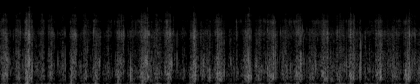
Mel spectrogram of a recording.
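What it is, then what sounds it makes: Toothbrush bristles brushing a silicone ear microphone. Toothbrush bristles brush quickly over and into a silicone ear microphone, producing a fast run of dry, bright scratching strokes. The strokes come at roughly four per second in an uneven rhythm, each a short hiss with little low end and almost no ring.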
